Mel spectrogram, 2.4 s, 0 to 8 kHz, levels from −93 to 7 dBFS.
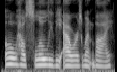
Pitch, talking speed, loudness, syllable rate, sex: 195 Hz, 180 wpm, -16 LUFS, 3.9 syllables/s, female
